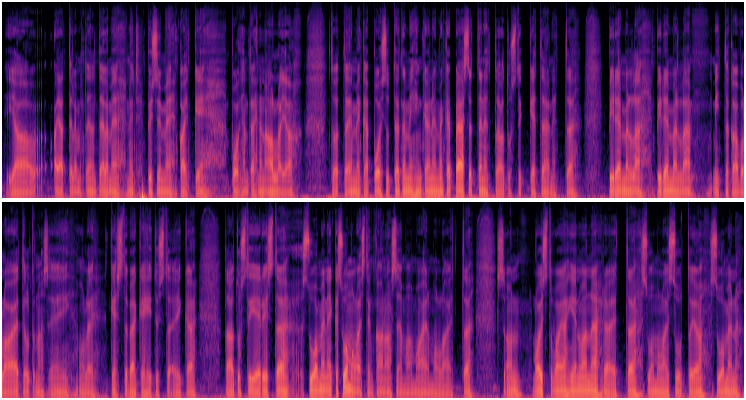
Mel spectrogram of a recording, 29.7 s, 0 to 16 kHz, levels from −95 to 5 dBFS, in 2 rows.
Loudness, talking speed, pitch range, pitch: -30 LUFS, 105 wpm, 70-80 Hz, 75 Hz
